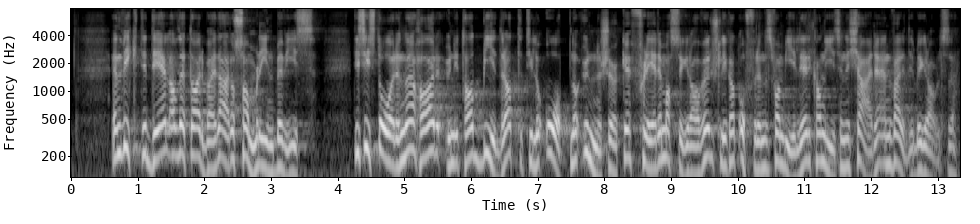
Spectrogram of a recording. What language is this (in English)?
Norwegian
